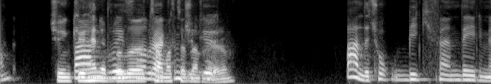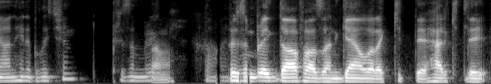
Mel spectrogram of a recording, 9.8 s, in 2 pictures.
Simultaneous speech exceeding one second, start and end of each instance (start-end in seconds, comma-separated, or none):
0.7-2.3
